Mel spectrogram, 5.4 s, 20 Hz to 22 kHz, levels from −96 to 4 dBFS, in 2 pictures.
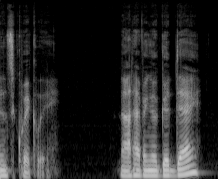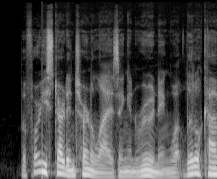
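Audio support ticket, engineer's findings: Sudden gain jump at 3.25 s, holding to end: speech and noise floor step up together by about 7 dB, no ramp. Likely an unsmoothed gain setting or bit shift in the digital path.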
